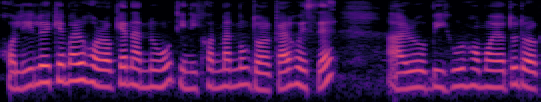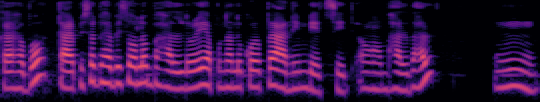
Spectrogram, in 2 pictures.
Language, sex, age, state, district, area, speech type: Assamese, female, 30-45, Assam, Charaideo, urban, spontaneous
